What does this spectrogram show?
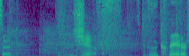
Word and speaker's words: GIF: It's a play on the peanut butter Jif as choosy moms choose GIF.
